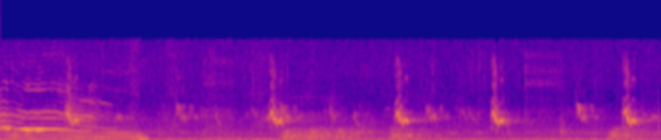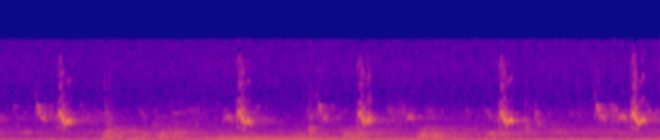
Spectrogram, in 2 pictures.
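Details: Kitten, once found on the street and long kept indoors, out walking on the street where even grass seems strange to it; one loud drawn-out meow slides downward at the start, then sharp bird chirps repeat roughly every second over steady outdoor hum.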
